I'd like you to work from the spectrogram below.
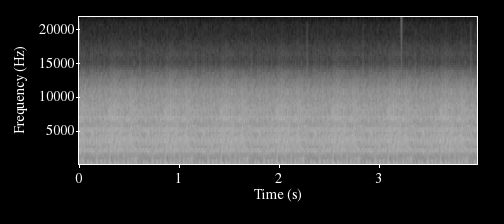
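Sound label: SNARE ROLL; Greytsounds VOL-1; ORCH PERC 3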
